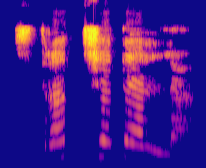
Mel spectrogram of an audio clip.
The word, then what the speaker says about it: stracciatella: My favorite gelato flavor here is hard to pronounce. It's stracciatella? Let me ask Siri. Let's see. Stracciatella, Italian.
